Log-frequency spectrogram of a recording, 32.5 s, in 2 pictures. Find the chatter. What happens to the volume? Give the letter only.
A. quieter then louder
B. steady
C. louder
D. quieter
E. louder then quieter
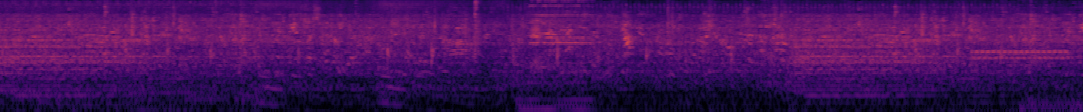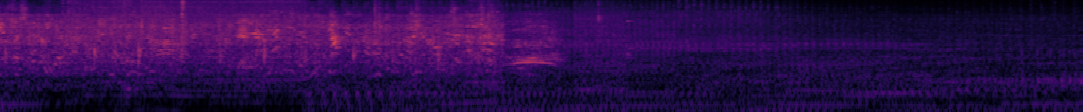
B.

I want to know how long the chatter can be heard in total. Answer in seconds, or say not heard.
25 s.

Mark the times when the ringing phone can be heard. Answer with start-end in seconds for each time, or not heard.
7.8-8.9, 14.6-16.2, 24.9-25.8.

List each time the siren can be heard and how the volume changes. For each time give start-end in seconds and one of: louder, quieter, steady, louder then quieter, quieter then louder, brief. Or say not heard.
not heard.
